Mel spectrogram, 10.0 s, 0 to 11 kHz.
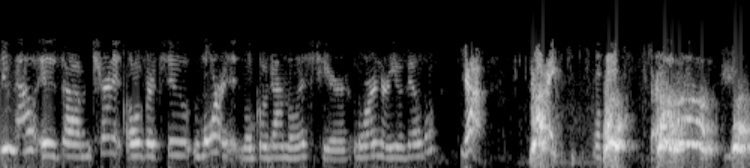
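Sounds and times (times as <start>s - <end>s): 
speech: 0.9s - 10.0s
startled dog barking: 7.0s - 10.0s.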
